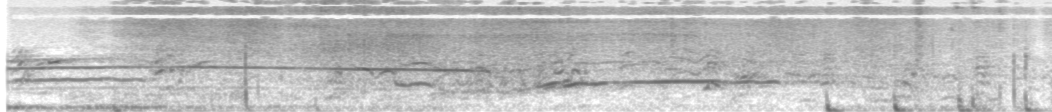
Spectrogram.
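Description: Coyotes howl in long, wavering high tones that slide and overlap, with low rumbling and thumps underneath.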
